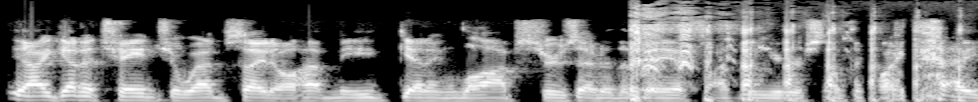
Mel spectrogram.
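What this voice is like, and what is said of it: Eastern Canadian Maritime accent. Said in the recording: “you're from the Maritimes. You got that Eastern Canadian accent.”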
